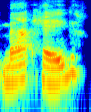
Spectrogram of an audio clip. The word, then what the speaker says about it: Matt Haig: book it's called The Midnight Library by May Matt Hague that's how you say his name and uh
